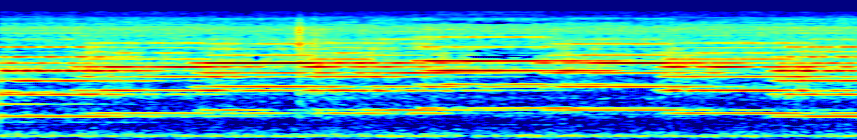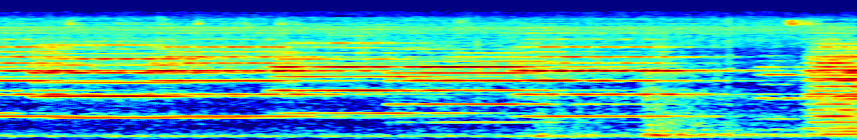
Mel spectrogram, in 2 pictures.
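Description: Church organ playing a slow passage of held notes and chords that change about every second, with a brief lull near the end.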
